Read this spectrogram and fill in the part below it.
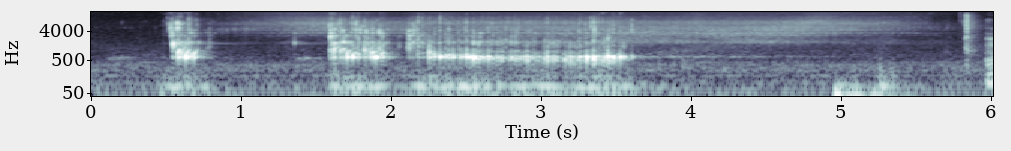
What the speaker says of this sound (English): I will do the honors of the first pour.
